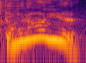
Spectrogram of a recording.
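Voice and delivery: loud, slow disbelieving outburst; exasperated outburst. Real, not acted. Customer venting at Walmart, loud exasperated demand. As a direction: throw up your hands and demand an answer.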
